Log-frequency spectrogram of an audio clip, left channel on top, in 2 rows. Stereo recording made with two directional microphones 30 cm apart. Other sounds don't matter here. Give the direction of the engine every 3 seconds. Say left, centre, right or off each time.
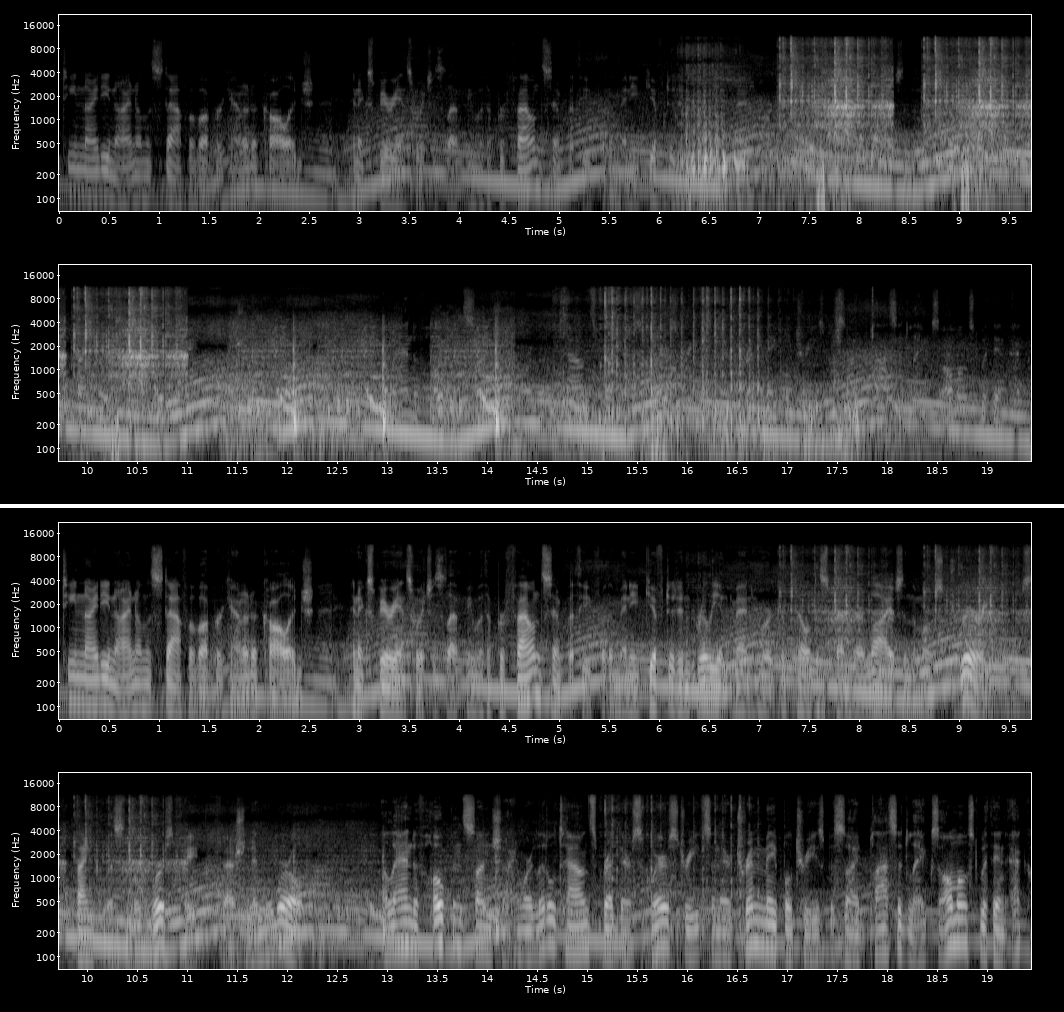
right, right, right, centre, left, left, left.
